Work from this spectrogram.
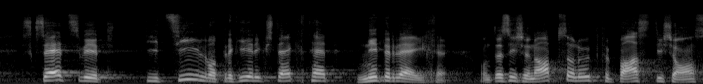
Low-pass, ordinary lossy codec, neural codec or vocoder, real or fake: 10.8 kHz; none; autoencoder, 48 kHz, 128 numbers a frame, DAC-VAE, trained on Japanese speech; fake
